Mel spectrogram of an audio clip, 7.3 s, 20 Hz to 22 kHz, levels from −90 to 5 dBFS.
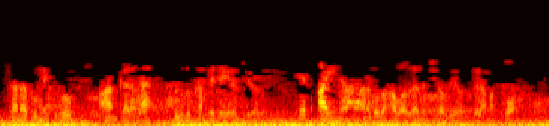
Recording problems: echo of what is said; strong; throughout; 340 ms later, 10 dB below the speech
garbled, watery; badly; nothing above 2.5 kHz
wind noise on the microphone; occasional gusts; 15 dB below the speech
uneven, jittery; strongly; from 0.5 to 7 s

